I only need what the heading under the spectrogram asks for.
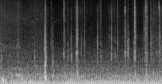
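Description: Keys jangle in a series of quick metallic clinks over the low, steady rumble of a car cabin, with one sharper knock near the start; no one speaks.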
